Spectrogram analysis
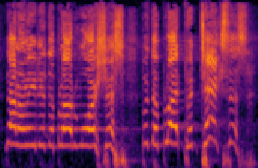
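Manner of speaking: punchy, measured sermon delivery; emphatic preaching. Real, not acted. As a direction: drive each point home to the congregation. Back to preaching.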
